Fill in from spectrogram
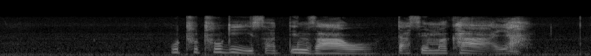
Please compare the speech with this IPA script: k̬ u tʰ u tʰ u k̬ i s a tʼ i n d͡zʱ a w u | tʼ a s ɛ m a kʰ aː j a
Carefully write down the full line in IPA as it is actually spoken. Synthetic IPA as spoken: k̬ u tʰ u tʰ u k̬ i s a tʼ i n d͡zʱ a w ɔ | tʼ a s ɛ m a kʰ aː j a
